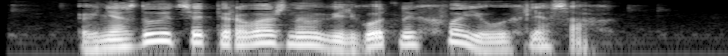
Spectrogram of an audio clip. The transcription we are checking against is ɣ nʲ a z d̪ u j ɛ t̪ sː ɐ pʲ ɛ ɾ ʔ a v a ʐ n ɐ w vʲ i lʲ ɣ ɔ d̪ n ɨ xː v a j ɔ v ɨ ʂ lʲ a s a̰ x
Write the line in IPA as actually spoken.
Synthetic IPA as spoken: ɣ nʲ a z d̪ u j ɛ t̪ sː ɐ pʲ ɛ ɾ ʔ a v a ʐ n ɐ w vʲ i lʲ ɣ ɔ t̪ n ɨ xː v a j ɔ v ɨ x lʲ a s a̰ x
